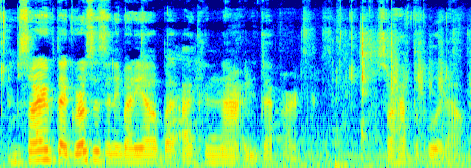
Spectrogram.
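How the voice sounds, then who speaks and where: A woman's voice: low-pitched, quick pace, noisy background. A woman hosting a mukbang eating show, chatting casually and murmuring with enjoyment between bites. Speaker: mukbang host.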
